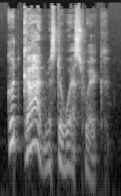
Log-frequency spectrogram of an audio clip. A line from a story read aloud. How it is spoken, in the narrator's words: he exclaimed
